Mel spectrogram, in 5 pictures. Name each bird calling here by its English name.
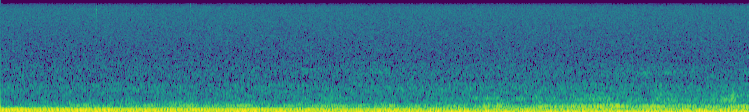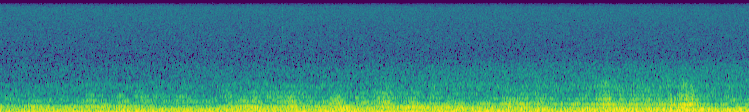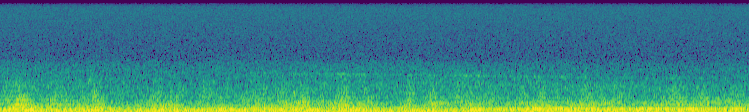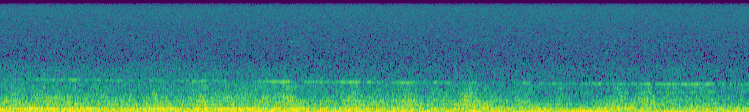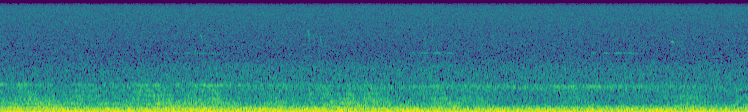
Yellow-bellied Sapsucker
